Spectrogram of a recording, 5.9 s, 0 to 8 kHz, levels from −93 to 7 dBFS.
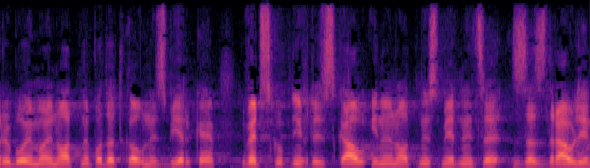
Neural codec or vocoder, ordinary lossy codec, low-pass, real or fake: none; none; none; real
